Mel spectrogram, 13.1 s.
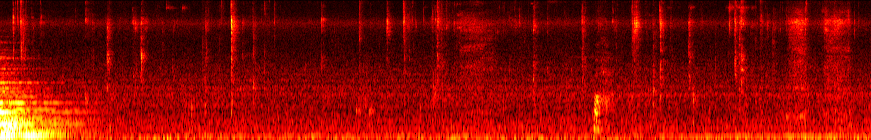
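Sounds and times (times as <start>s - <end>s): close chewing of noodles: 1.5s - 4.2s, 5.3s - 13.0s.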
